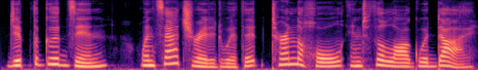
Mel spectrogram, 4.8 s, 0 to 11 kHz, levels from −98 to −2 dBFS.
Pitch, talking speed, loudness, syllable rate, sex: 205 Hz, 175 wpm, -18 LUFS, 4.9 syllables/s, female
